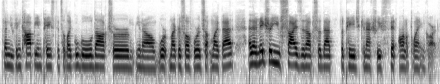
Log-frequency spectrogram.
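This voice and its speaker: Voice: medium pitch, flat delivery, brisk, few pauses. A presenter giving an informal, explanatory step-by-step card trick tutorial in a casual way. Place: indoors at a card table.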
